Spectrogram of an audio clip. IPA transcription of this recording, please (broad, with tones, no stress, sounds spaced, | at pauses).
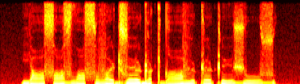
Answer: j ɑ˧ sˤ ɑ˧ z ðˤ e˧ sˤ v ɯ˨ ɖ z ø˦ ɖ u˧ ʈ dˤ ɑ˨˦ v y˨ ʈ ø˨˦ ʈ ɾ y˨ ʒ u˦˨ z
